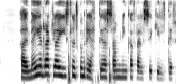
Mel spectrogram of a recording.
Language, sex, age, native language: Icelandic, female, 40-49, Icelandic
